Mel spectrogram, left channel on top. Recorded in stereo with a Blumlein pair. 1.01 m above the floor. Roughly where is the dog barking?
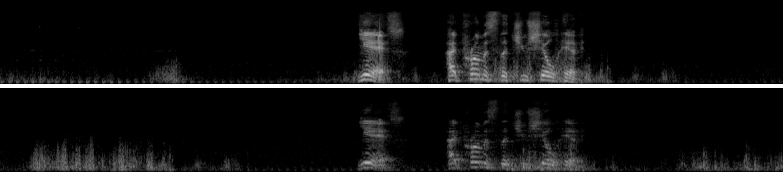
No dog barking in this recording.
